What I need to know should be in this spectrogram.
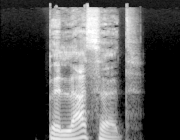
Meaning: second-person plural subjunctive I of belassen
- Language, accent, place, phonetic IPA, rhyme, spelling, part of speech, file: German, Germany, Berlin, [bəˈlasət], -asət, belasset, verb, De-belasset.ogg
